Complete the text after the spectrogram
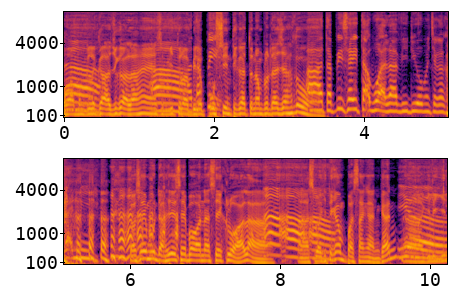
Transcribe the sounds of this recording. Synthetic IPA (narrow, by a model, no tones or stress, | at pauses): uaʔmə̃ŋɡələɡaʔd͡ʒuɡaʔlaɦasbəɡit̪ulabilapusɪnt̪iɡat̪unãmp̬lʊhdad͡ʒaht̪uat̪ap̬isajət̪aʔbuat̪̚lahvidiomat͡ʃakakaʔnĩkalasajamũdahd͡ʒəsajabawaʔanãʔsajakəluarlahəsəbap̚kit̪əkambəpasaŋankanəɡilaɡi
